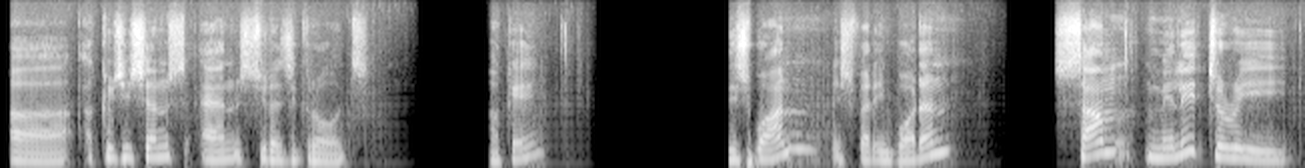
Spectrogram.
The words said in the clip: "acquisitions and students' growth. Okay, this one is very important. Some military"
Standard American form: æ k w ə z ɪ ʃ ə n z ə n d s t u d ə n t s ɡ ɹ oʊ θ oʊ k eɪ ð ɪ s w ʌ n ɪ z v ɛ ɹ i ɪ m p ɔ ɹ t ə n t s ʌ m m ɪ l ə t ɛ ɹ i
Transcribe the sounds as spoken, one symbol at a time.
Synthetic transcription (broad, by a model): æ k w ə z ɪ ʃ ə n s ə n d s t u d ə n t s ɡ ɹ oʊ s oʊ k eɪ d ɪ s w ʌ n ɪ s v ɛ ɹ i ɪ m p ɔ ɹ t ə n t s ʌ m m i l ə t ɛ ɹ i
